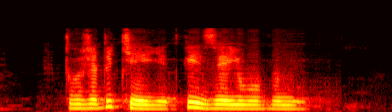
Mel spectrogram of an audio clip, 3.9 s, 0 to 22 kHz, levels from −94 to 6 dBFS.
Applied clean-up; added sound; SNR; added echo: neural separator model SepFormer DNS4.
